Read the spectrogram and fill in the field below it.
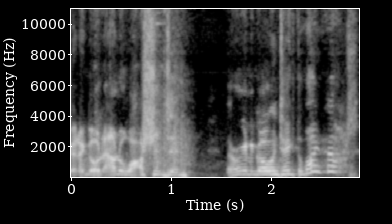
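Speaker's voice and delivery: toned-down put-on rally shout. Doing an impression, not at full volume so the mic survives: Howard Dean impression. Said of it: "I didn't wanna go a hundred percent on it".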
